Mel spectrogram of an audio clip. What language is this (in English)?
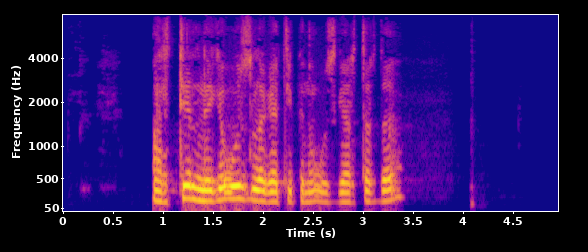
Uzbek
